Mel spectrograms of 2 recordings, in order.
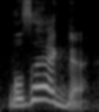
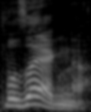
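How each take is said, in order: First: The G in the middle is silent. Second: The G in the middle is pronounced.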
